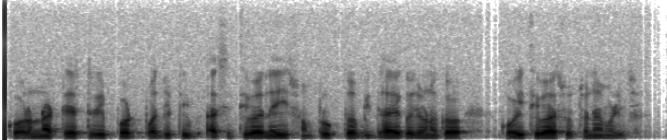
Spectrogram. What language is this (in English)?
Odia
